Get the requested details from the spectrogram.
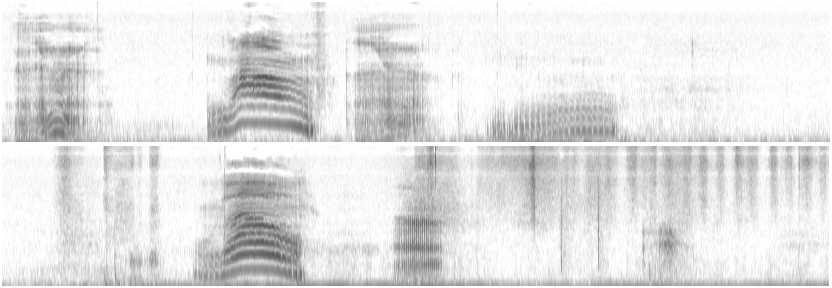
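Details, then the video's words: Rescued kitten with an injured, disabled leg after an accident, talking at night: about six arched, harmonic-rich meows of varied length, some drawn out and some clipped short, with a steady low hum beneath. "夜のおしゃべりネコ。Talking cat at night.在晚上说话的猫。"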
